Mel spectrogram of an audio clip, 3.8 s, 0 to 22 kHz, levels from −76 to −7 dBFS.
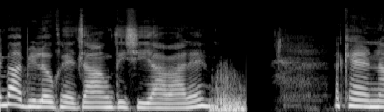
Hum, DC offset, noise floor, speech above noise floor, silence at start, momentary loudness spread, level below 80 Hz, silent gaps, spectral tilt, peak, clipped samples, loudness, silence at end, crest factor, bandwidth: none; under 0.1%; -47 dBFS; 28 dB; 0 s; 8 LU; -42 dBFS; 2.49-2.62 s; -6 dB/octave; -8 dBFS; under 0.1%; -21 LUFS; 0 s; 12 dB; 13 kHz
